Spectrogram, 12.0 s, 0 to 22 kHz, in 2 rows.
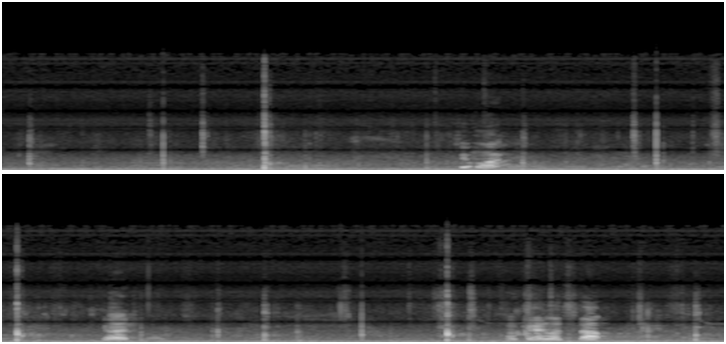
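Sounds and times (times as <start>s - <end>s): racket hitting tennis ball: 1.2s - 2.7s, 5.3s - 6.5s, 7.8s - 10.4s
tennis ball knocks: 2.1s - 2.7s.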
